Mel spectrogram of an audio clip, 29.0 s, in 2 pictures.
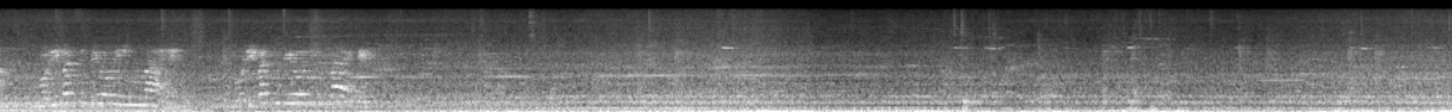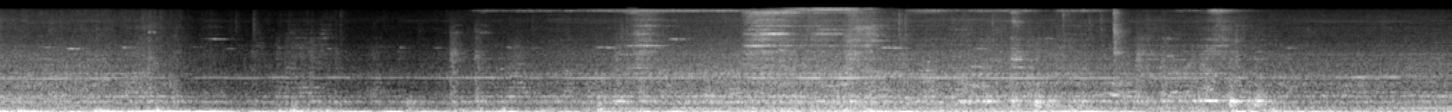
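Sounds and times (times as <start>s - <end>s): railcar engine and wheel rumble: 0.0s - 29.0s
thin wheel squeal: 22.0s - 23.7s.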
